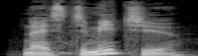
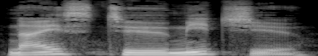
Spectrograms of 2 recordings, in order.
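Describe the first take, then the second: First: Said in the usual way. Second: Slow, careful teacher's model; slowly. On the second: Shown as a demonstration. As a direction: stretch each word for learners. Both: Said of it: "take a look at the vocabulary".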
